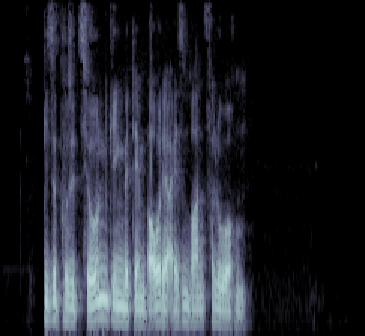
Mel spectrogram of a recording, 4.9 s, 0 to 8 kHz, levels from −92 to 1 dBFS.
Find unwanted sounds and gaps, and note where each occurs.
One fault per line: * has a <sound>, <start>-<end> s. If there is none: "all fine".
all fine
